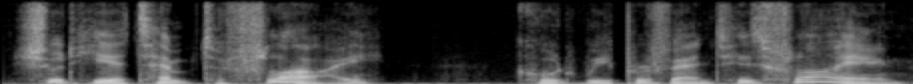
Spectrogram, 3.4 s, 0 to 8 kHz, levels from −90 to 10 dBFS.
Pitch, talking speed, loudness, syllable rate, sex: 125 Hz, 175 wpm, -17 LUFS, 4.2 syllables/s, male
